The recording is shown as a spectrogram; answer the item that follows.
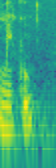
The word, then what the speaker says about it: Miku: Et donc, c'est le 3, 9. Et en japonais, en fait, ça se prononce Miku.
